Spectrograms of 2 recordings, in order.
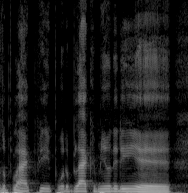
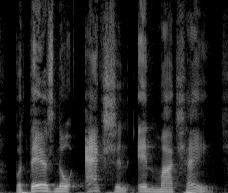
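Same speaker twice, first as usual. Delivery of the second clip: plain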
